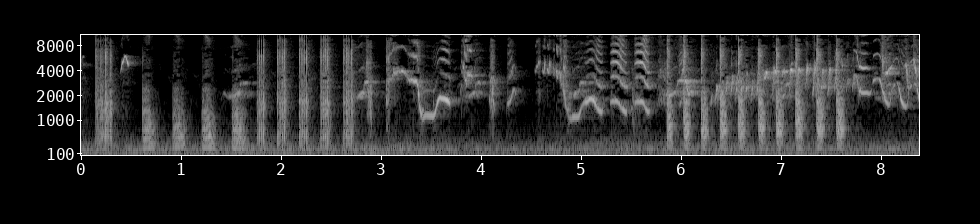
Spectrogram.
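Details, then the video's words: Male jalak kebo (Javan myna) song for training other birds: a regular train of clicking notes, then swooping whistles and harsh squeaky phrases. "Burung Jalak Apapun LAngsung Emosi Dengar Suara Jalak Kebo Jantan"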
